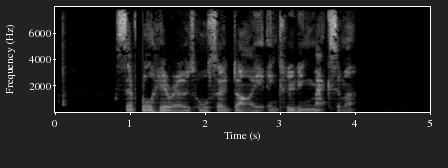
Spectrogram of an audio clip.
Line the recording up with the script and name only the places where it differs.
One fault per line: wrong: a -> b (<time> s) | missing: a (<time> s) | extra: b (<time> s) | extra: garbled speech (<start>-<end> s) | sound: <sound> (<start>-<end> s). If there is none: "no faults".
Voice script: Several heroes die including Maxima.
sound: dropout (1.1-1.2 s)
extra: also (1.9 s)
